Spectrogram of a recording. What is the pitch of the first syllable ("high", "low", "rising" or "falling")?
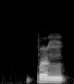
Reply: low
